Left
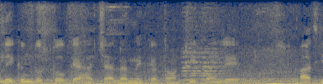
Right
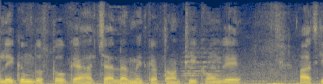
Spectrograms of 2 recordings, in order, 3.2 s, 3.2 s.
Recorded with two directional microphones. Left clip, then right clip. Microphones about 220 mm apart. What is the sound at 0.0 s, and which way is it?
Speech, 5° right (ahead or behind).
